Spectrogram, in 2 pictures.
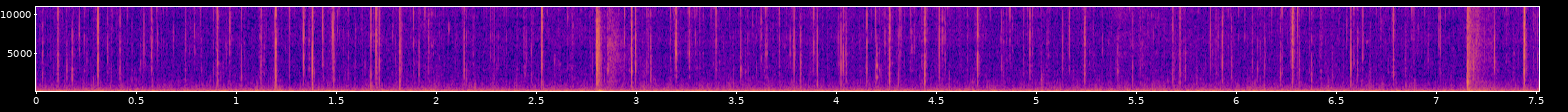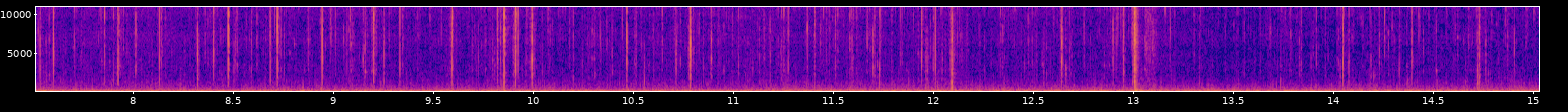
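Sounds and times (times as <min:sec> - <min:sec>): logs crackling and popping: 0:00.0 - 0:15.0
low rumble of flames: 0:00.0 - 0:15.0.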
